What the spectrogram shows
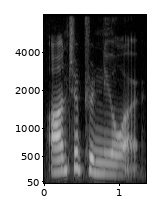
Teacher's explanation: Okay, so in this word, again, we have 4 syllables and not 5. And in this word, the stressed syllable is the last part of the word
